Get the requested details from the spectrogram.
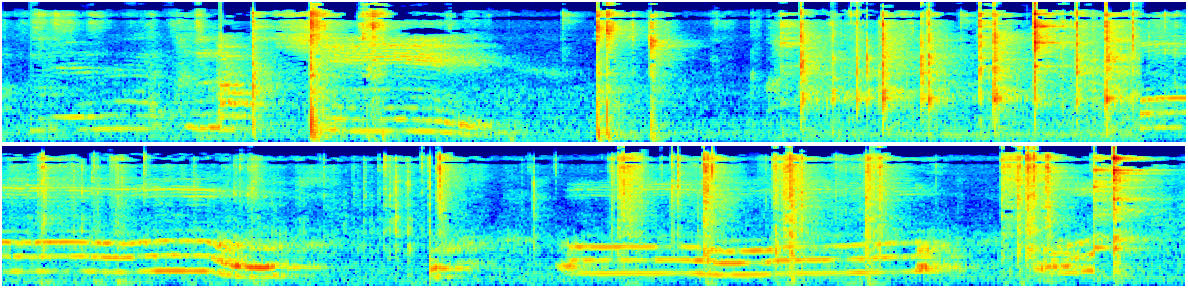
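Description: A metal spoon clinks and scrapes against a ceramic bowl.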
